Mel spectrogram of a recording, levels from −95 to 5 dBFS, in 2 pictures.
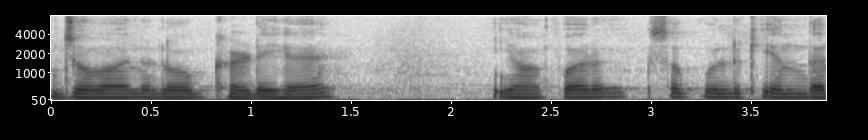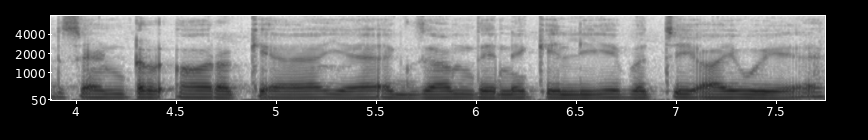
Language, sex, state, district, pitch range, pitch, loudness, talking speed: Hindi, male, Uttar Pradesh, Muzaffarnagar, 120-130 Hz, 125 Hz, -17 LUFS, 170 wpm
